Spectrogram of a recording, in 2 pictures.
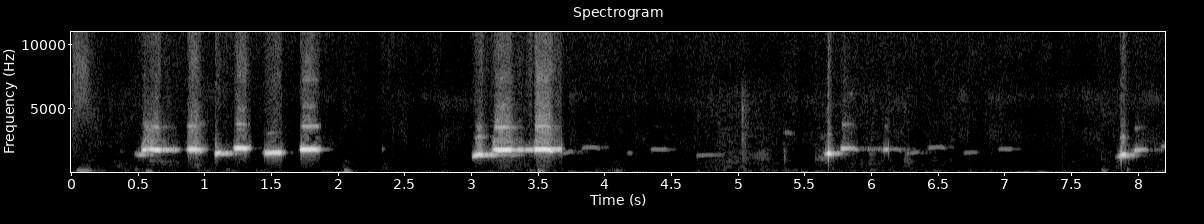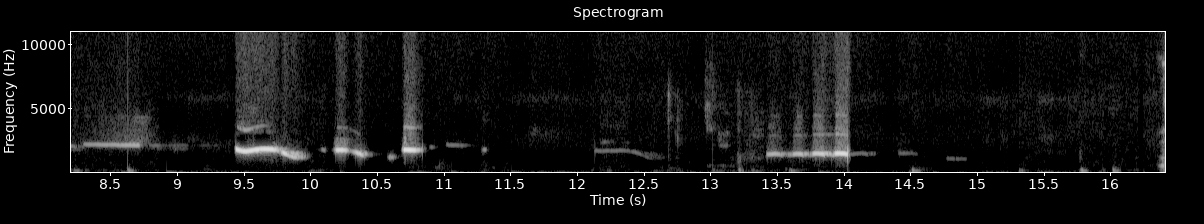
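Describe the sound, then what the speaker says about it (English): A person whistles a short melody alone in a quiet room, the phrases clear and fairly soft and broken by pauses. "close your eyes and I will whistle for you"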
